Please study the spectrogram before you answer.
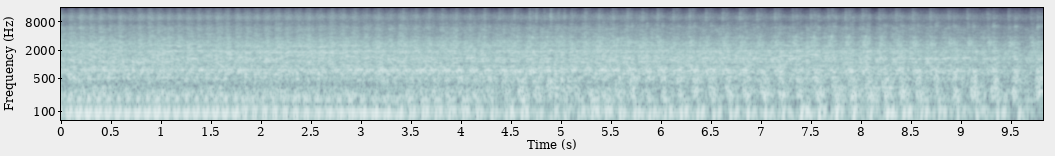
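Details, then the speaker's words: Used S1115 single-cylinder diesel that would not start, now running after service: a steady, even, fast thump with no knocks or misses, oil indicator rising well. Normal running. "Oke sobat diesel setelah kita coba hidupkan dan kita dengar tadi hasilnya sepertinya tidak ada kendala lagi ya pada mesin diesel ini"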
